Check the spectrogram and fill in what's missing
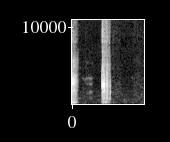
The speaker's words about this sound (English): I got my opera set up to fart every time I click on a tab. It goes.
